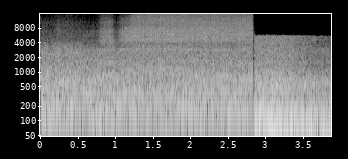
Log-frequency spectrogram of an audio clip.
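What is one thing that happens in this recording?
A fast river rushes and churns.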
